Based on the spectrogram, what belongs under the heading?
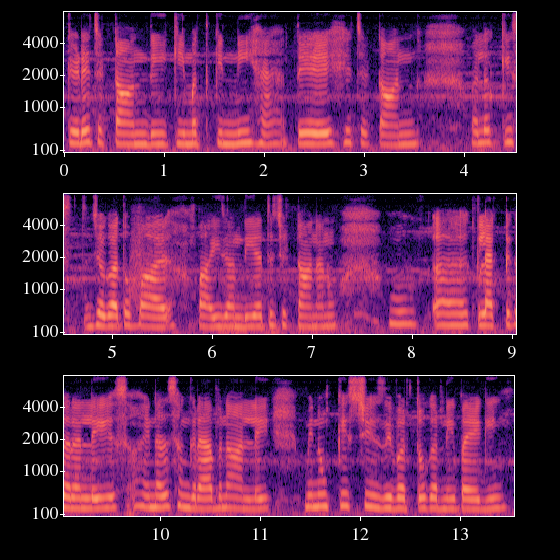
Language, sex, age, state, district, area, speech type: Punjabi, female, 18-30, Punjab, Faridkot, urban, spontaneous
